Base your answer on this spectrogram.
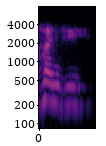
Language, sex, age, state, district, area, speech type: Punjabi, female, 30-45, Punjab, Tarn Taran, rural, conversation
